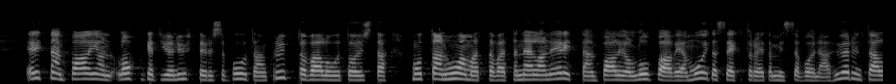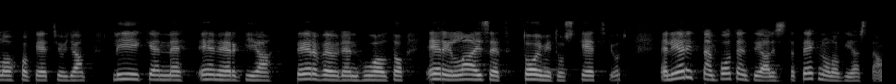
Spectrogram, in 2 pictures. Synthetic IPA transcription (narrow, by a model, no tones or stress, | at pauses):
e̞ɾit̪ːæimpɑljo̞nlo̞hkoket̪jyjenyht̪e̞yɾesːæpuhut̪ɑːŋkrypt̪o̞ʋɑluːt̪o̞ist̪ɑmut̪ːɑonhuomɑt̪ːɑʋɑet̪ːænæilːæone̞ɾit̪ːæimpɑljo̞llupɑːʋiɑmujt̪ɑse̞kt̪o̞ɾe̞jt̪ɑmisːæʋo̞idɑːhyødynt̪æːlo̞hkoke̞t̪jujɑ | liːkenːeene̞rɡiɑ | t̪e̞rʋe̞ydenɦuolt̪o̞e̞ɾilːɑise̞t̪ːo̞jmit̪uske̞t̪jut̪e̞lie̞ɾit̪ːæimpo̞t̪e̞nt̪iɑːlisest̪ɑt̪e̞kno̞lo̞ɡiɑst̪ɑ̰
